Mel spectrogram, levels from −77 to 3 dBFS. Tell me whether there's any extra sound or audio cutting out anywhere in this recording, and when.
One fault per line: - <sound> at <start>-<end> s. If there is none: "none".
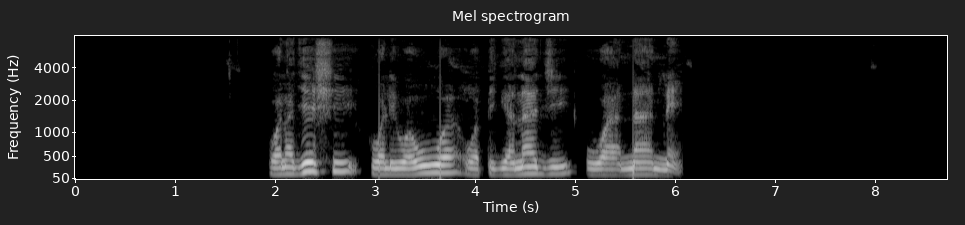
none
